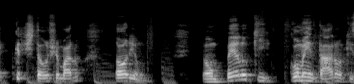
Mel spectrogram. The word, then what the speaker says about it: Thorium: E lá uma coisa ganhou Seola Fortes, que inclusive é um mangá que é cristão chamado Torion.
